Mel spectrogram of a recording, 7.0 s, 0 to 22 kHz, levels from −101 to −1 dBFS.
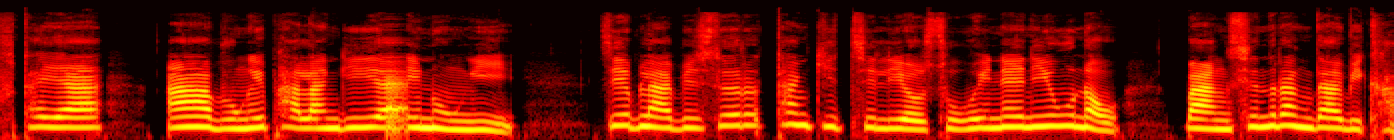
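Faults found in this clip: Lost LE Audio frames, 1.94–2.05 s, before "नङि जेब्ला": speech becomes a noisy smear fading toward silence. Bluetooth LE link dropped 105 ms, fitting 14 frames of 7.5 ms. LC3 concealment repeated the last spectrum with random signs, then attenuated it.

Lossy compression is light and not a fault here.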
